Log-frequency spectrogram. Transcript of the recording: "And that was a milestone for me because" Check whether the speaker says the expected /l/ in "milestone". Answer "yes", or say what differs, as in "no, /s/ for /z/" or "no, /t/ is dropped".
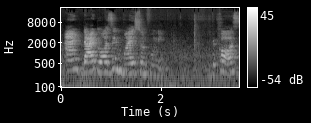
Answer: no, /l/ is dropped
